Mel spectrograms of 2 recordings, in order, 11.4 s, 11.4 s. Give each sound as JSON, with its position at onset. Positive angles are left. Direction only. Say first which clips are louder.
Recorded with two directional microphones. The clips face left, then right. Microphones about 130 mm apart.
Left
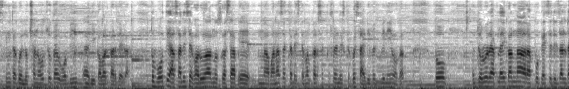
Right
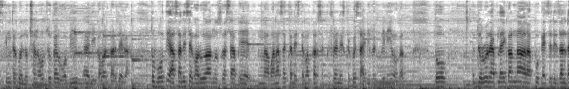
{"t": 0.1, "sound": "speech", "louder": "left 5 dB", "side_deg": 25}
{"t": 9.6, "sound": "speech", "louder": "left 3 dB", "side_deg": 20}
